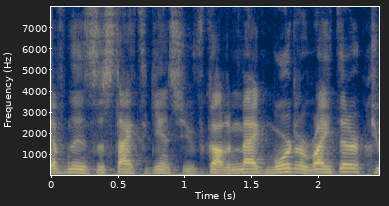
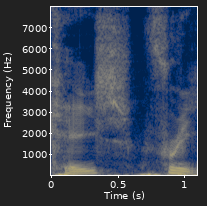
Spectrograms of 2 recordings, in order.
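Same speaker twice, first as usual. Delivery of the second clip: grand, epic-sounding tone; 5 semitones lower, 9 dB quieter than usual. Running a mock courtroom and calling the next case, in an epic voice. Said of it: "Said with my epic voice".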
